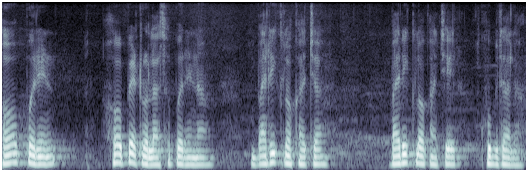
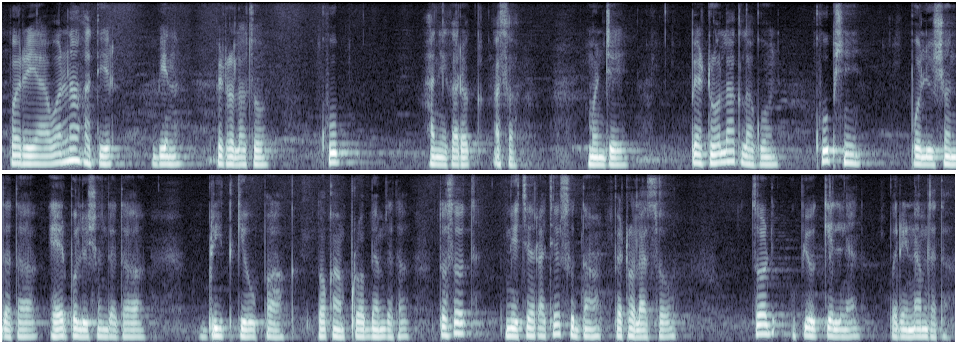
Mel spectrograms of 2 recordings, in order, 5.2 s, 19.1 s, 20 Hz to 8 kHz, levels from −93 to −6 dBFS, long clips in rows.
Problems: none marked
